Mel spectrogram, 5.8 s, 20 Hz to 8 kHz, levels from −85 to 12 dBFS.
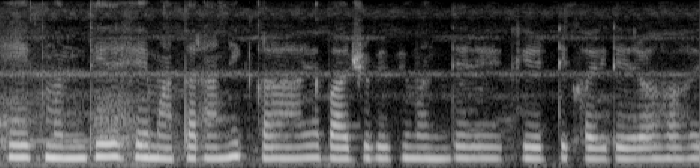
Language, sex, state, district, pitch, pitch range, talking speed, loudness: Hindi, female, Bihar, West Champaran, 200 Hz, 195-210 Hz, 145 wpm, -15 LUFS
